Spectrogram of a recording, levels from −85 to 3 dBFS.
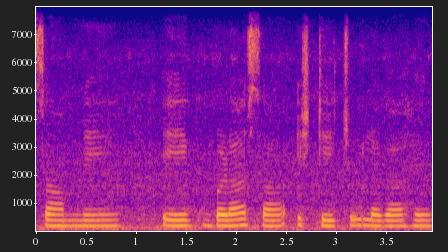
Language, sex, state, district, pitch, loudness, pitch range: Hindi, female, Uttar Pradesh, Lucknow, 200 Hz, -16 LUFS, 195-205 Hz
